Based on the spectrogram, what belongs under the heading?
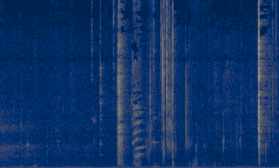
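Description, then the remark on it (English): Quiet mouth sounds of someone sipping a drink and swallowing: a cluster of wet slurps and gulps midway, then one sharper swallow near the end, over a low steady hum. “I'm going to get a sip here, okay?”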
